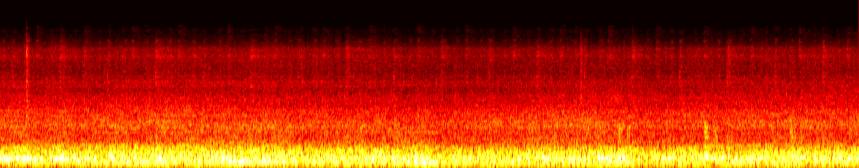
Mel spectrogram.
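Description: Steady road and engine rumble of a car being driven, heard from inside the cabin.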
